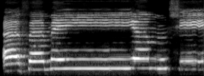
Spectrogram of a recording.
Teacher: یہاں پر ادغام ہوگا، وہ بھی غنے کے ساتھ، کیونکہ جب بھی نون ساکن کے بعد 4 حروف یا میم واو نون آتے ہیں تو ادغام کیا جاتا ہے، اور وہ بھی غنے کے ساتھ۔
